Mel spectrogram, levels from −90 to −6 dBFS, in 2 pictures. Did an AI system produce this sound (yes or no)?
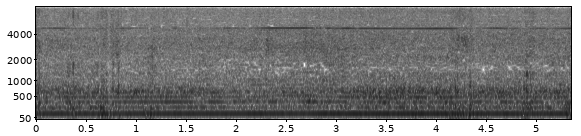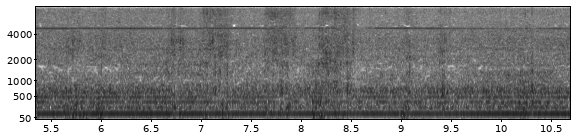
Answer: no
